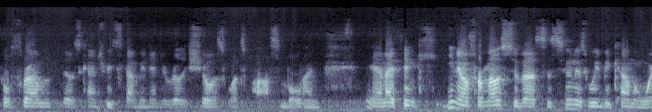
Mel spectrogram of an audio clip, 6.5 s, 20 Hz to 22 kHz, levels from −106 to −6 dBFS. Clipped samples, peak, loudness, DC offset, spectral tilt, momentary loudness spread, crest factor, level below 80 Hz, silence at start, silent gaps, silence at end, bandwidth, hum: under 0.1%; -10 dBFS; -32 LUFS; under 0.1%; -4.5 dB/octave; 14 LU; 22 dB; -56 dBFS; 0 s; none; 0 s; 17 kHz; none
